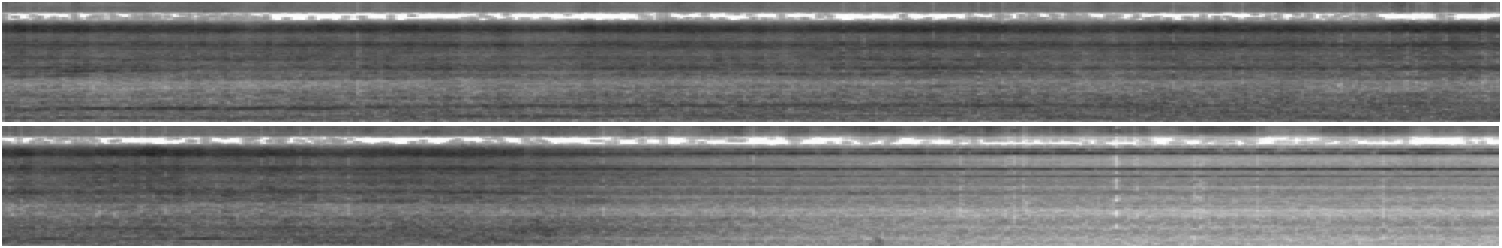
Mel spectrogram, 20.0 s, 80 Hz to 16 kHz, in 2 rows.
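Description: EP2D electric multiple unit passing at close range: wheels running over the rails, with a traction-motor whine that glides slowly in pitch. About fourteen seconds in it falls away to a much quieter, steady distant train sound.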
